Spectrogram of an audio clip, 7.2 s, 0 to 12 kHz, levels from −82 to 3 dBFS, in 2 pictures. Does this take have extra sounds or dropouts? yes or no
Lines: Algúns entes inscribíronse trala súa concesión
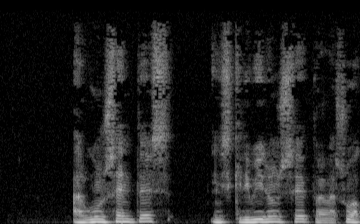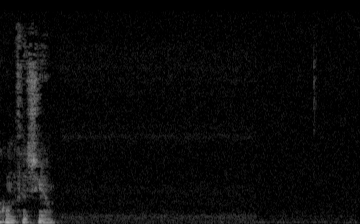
no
